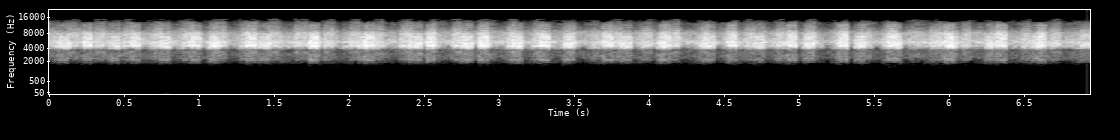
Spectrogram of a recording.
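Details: Greek cicadas singing at midsummer among pines: a continuous sizzling buzz of quick, regular throbs, loud and high-pitched, with nothing else audible.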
